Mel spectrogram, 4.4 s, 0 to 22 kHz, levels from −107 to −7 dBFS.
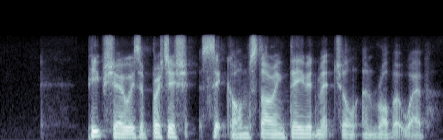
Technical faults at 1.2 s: none

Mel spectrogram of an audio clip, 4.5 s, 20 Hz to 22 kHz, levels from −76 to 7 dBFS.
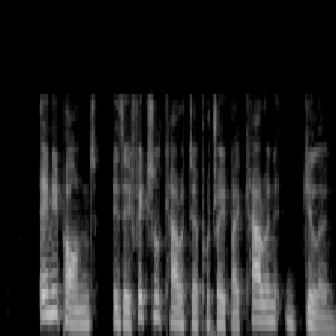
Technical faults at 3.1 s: none

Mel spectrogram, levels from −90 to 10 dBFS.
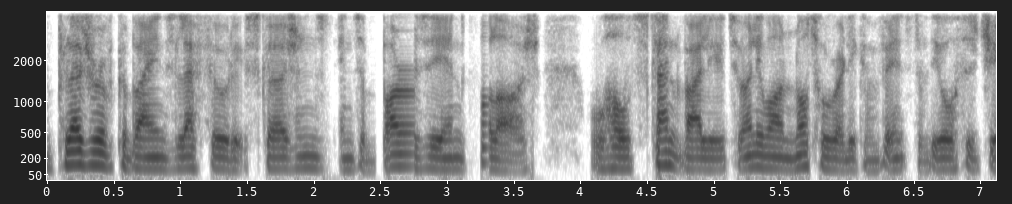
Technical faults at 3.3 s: burst of packet loss; short concealed packet loss

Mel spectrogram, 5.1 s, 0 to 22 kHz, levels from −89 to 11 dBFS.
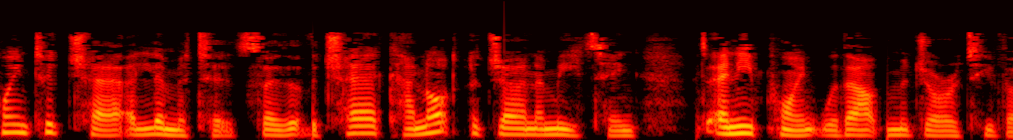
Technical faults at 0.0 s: MP3 compression

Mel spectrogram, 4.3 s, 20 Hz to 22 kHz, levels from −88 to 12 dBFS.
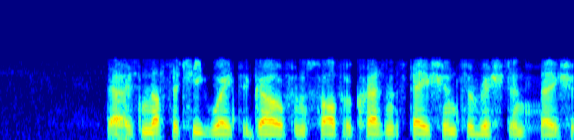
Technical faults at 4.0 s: GSM full-rate codec; lost GSM frames

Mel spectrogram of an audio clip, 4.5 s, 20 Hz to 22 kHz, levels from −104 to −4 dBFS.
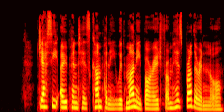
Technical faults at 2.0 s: MP2 compression; DAB burbling

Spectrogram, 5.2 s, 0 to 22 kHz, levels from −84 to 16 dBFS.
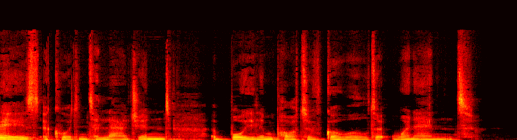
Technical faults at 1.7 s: none

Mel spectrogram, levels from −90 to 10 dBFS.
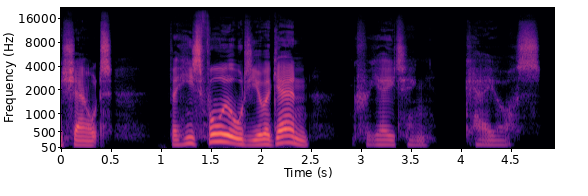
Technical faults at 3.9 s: none

